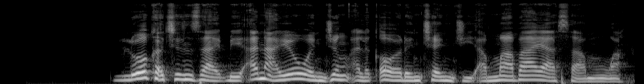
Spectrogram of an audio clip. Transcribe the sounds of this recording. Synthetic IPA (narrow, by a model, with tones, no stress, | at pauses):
loː˦kɐ˨t͡ʃɪ˦nzaː˨ɓeː˦ʔa˦naː˨jɐ˦wɐ˨nd͡ʒɪ˦ŋʔa̰˨lkʼɐ˦wɐ˨ɽɪ˦nt͡ʃɐ˦˨nd͡ʒiː˨ʔa˨mːaː˦baː˦jaː˦saː˨mʊ˦waː˦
